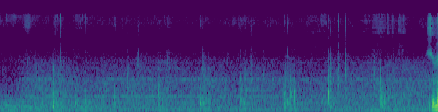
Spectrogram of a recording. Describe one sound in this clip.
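Footsteps walk slowly across a stage.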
